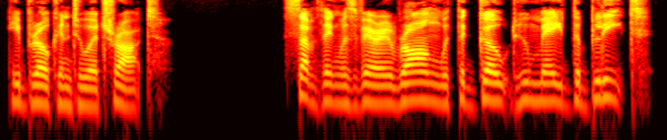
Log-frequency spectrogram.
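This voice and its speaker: A woman reading a scripted story as narrator, with dramatic, suspenseful and deliberate phrasing. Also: sits low, fairly even intonation, no echo, clean studio sound.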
